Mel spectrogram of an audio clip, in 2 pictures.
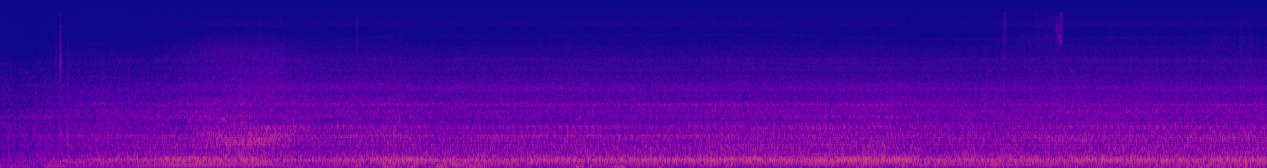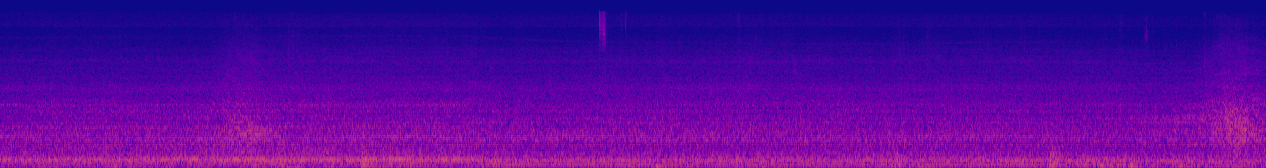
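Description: A truck driving along a highway, heard from inside the cab: steady engine hum and road noise, which pick up about two seconds in, with two brief swells of rushing noise.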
